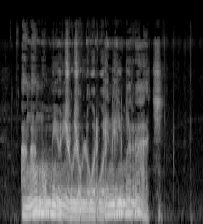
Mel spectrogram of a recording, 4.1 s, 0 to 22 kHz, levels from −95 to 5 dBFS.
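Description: From 0.60 s to 2.82 s, a doubled audio track appears. A second full-band copy of the speech trails about a fifth of a second behind, at roughly equal level. It lacks any decay or room colour. It starts and stops abruptly, likely from a slower duplicate capture path.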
